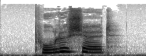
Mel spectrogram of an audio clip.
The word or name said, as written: poloshirt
